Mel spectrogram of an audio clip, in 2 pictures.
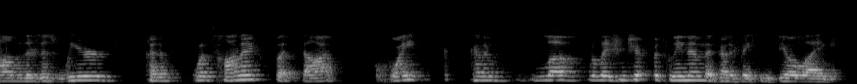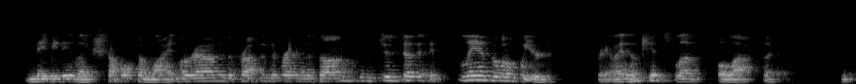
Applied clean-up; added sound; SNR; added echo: neural mask model DeepFilterNet 3.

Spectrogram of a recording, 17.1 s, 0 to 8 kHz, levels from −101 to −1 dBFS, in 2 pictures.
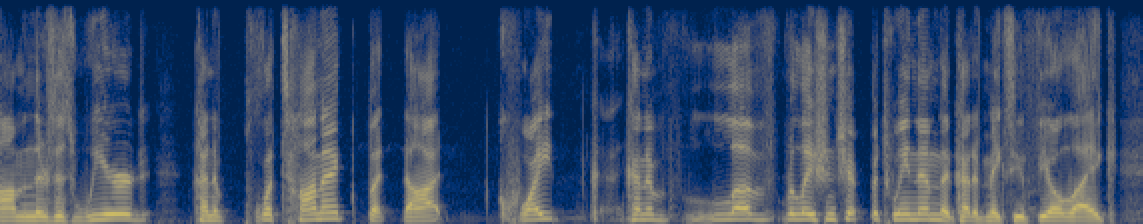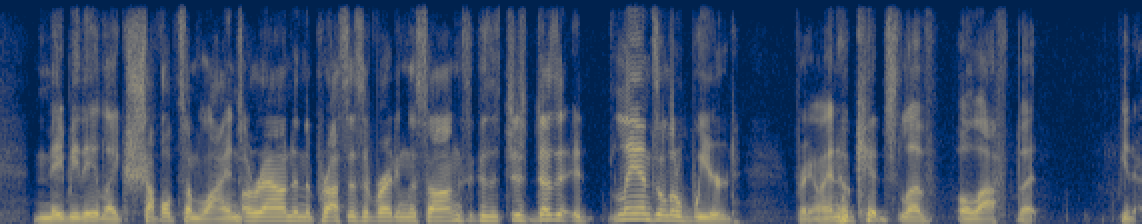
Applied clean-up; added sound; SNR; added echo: none; none; none; none.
